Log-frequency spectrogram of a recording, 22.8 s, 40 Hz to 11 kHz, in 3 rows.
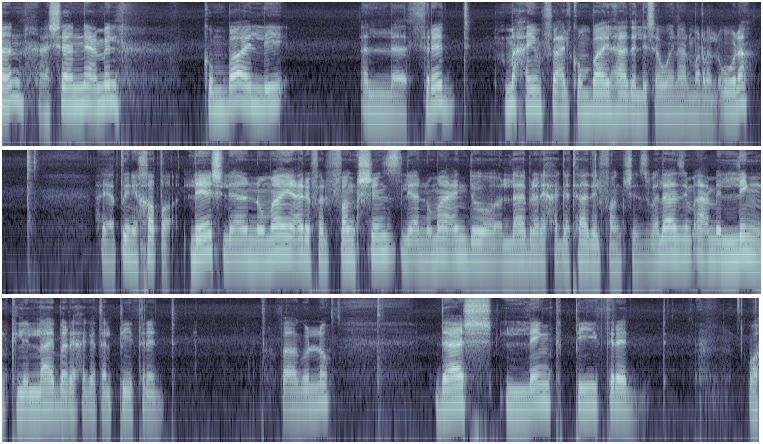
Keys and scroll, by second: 4.1 Up, 4.5 typing, 7.8 Return, 18.4-18.9 typing, 20.5-22.4 typing.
